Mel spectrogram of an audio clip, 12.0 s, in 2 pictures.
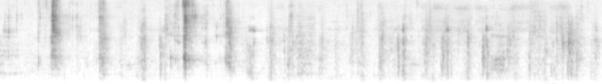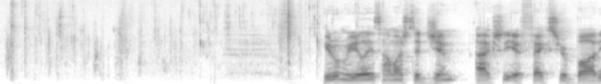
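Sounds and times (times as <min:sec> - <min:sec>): chewing french fries: 0:00.0 - 0:09.4.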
